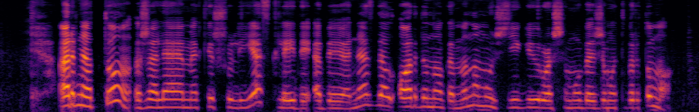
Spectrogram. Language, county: Lithuanian, Vilnius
